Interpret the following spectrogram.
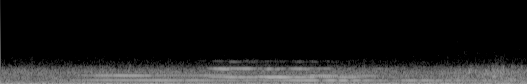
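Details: Whale song: a long, steady, low moaning tone with fainter higher harmonic tones layered above it, sliding slightly over several seconds, set against a constant low underwater rumble.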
